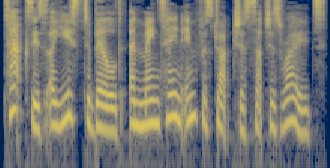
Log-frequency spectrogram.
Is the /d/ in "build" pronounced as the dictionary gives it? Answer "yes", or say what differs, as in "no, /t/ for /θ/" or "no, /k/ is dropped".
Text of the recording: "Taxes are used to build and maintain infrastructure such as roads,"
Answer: yes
